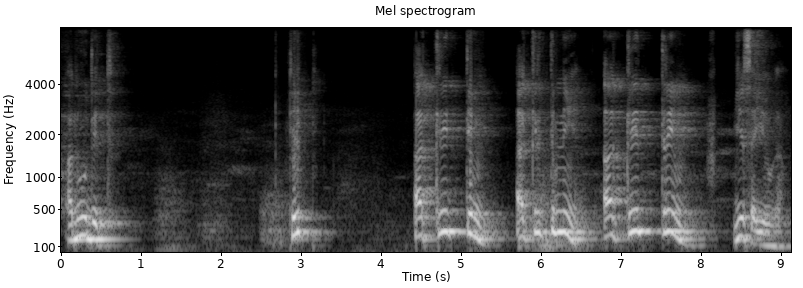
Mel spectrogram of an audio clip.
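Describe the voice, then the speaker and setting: A man's voice: fairly high pitch, dark tone, roomy sound. A man teaching a Hindi spelling lesson for exam preparation. He repeats each word, corrects the wrong form and asks the class rhetorical questions. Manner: drills words by repeating them, then correcting.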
